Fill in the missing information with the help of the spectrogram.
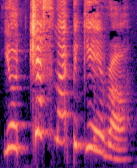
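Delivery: put-on a boy yelling at his protector; hammed-up child shout. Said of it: "shouted Mowgli".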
